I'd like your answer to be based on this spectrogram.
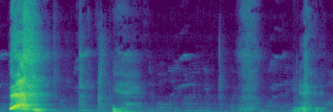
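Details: Woman's single loud sneeze during hay fever season, followed by quieter breaths and small voiced sounds; sneeze.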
